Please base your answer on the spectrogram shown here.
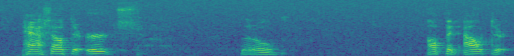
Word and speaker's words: Ertz: E-R-T-Z. I don't know how you pronounce his last name. Ertz? Ertz. Ertz. That's his name, Ertz.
